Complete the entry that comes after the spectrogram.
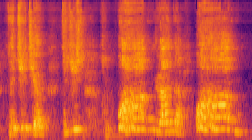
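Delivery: put-on breathless child begging for the war story; eager kid voice. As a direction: squeak it out like an excited wee kid. Comic voicing young self to granda.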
